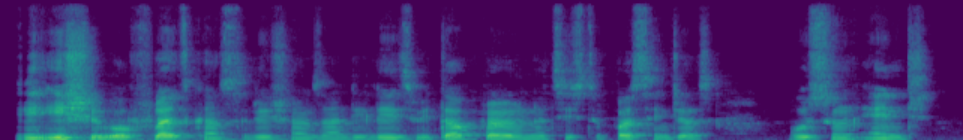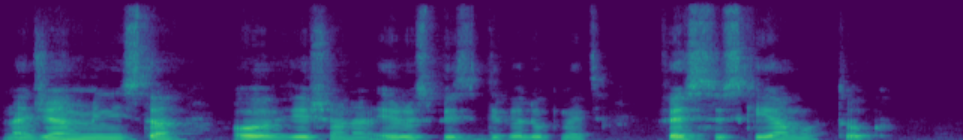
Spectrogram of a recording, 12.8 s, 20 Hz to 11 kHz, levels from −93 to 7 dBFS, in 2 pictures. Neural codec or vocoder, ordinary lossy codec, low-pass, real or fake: none; none; none; real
